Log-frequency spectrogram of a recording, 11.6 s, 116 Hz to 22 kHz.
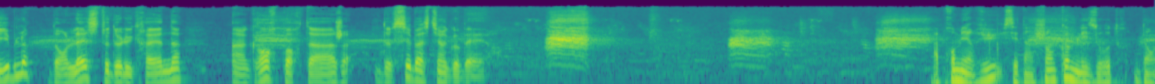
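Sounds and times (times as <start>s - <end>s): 
speech: 0.0s - 5.0s, 9.3s - 11.5s
crows cawing: 0.2s - 0.9s, 2.5s - 6.3s, 7.3s - 9.5s, 10.3s - 11.5s.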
